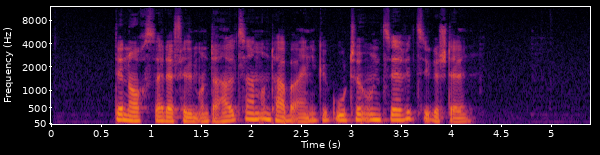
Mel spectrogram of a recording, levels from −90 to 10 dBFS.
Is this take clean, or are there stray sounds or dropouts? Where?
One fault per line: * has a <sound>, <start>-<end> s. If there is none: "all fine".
all fine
